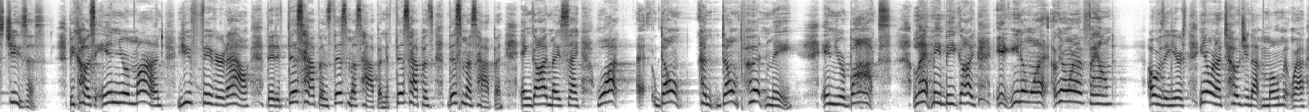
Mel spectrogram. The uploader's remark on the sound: we share a live session from the Breathe Retreat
